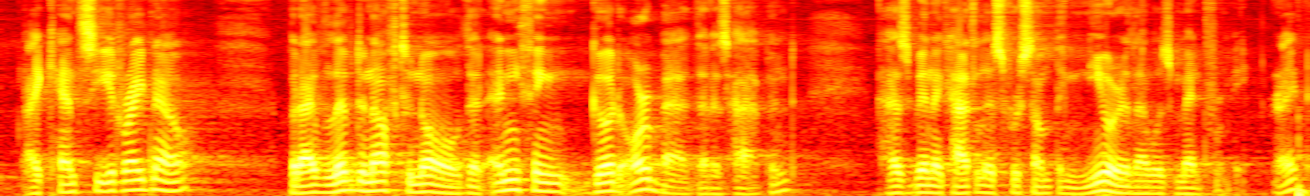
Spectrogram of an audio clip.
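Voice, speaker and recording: Speaking with a Spanish accent, a man uses a medium pitch with big swings in loudness. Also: ordinary pitch variation, moderate pace. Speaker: podcaster on a spiritual journey. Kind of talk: personal storytelling monologue. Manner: casual, conversational.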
